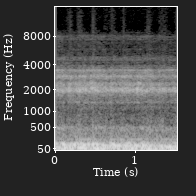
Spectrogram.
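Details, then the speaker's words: 2006 Nissan Altima under on-road braking, chassis-ear microphone 3 on the rear passenger side: uneven low thumping rumble pulsing through the chassis; shiny raised hard spot on that rear rotor, and both rear brakes sound faulty. "Alright, there it is right there. It's number 3. That's the rear passenger side."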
